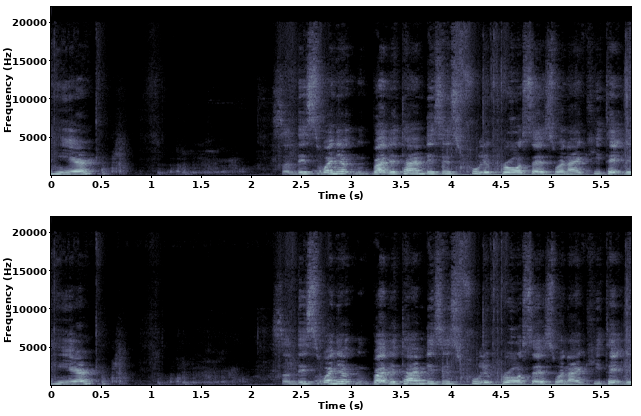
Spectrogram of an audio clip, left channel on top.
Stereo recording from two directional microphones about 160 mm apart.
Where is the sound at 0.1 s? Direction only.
30° left (ahead or behind).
